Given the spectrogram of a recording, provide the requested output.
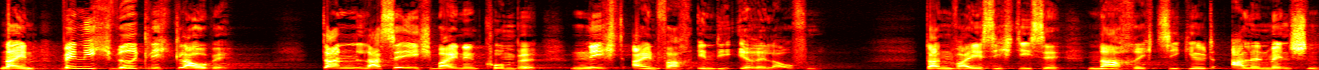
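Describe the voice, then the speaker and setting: A man with a high pitch and very wide pitch swings at a very slow pace, with long, frequent pauses. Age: 60s. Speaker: preacher. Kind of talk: sermon.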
